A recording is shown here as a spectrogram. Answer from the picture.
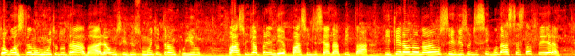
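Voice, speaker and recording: Noticeable background noise sits behind a man with an extremely high pitch. His fairly quick delivery has fairly even intonation. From Minas Gerais, Brazil. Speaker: travel vlogger. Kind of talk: casual chat.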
